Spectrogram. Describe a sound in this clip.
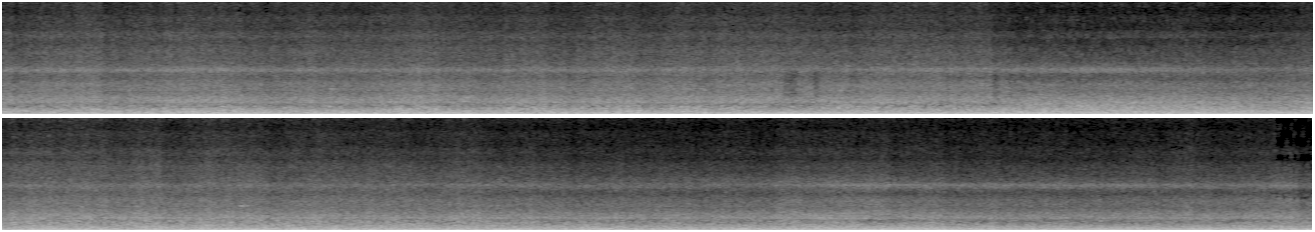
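Water rushes along a ship's hull.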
